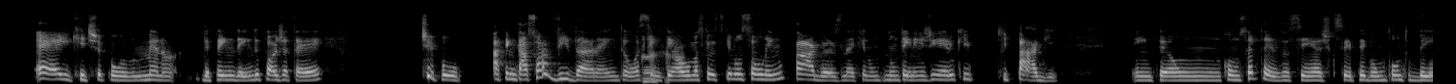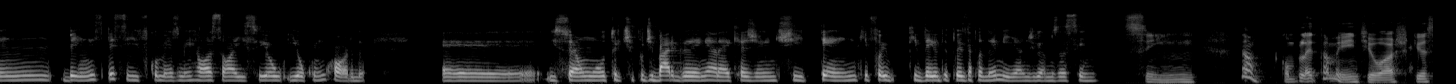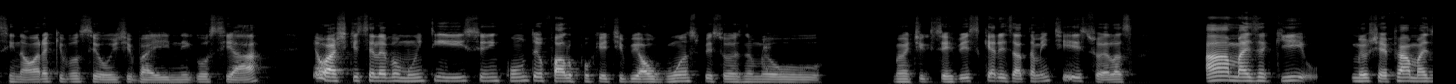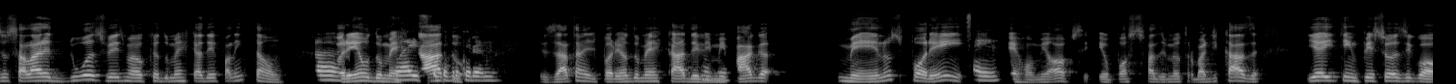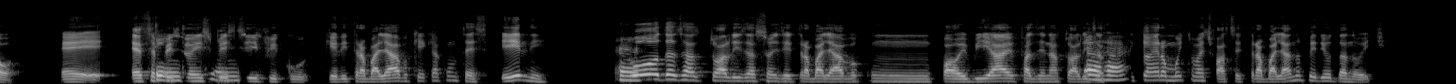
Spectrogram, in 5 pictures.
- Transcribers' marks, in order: tapping; in English: "home office"
- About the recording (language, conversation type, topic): Portuguese, unstructured, Você acha que é difícil negociar um aumento hoje?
